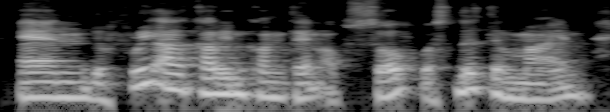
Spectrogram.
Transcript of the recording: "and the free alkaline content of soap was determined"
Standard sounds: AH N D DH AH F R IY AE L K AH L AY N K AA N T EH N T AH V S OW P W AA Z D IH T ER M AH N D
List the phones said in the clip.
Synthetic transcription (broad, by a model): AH N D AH F R IY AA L K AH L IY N K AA N T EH N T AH F S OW F W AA S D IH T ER M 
